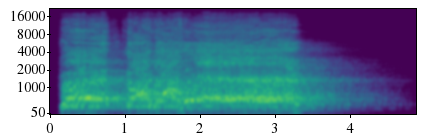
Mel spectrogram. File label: Reload, Grineer, en; Warframe; Grineer Chem Nox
